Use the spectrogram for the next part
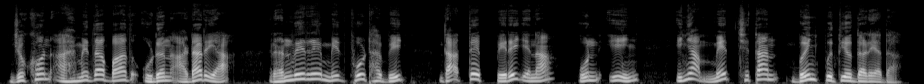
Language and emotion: Santali, surprised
